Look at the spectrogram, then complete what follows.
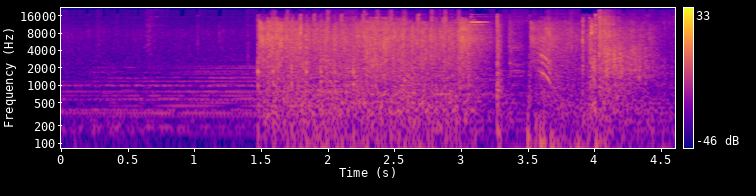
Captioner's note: gunfire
